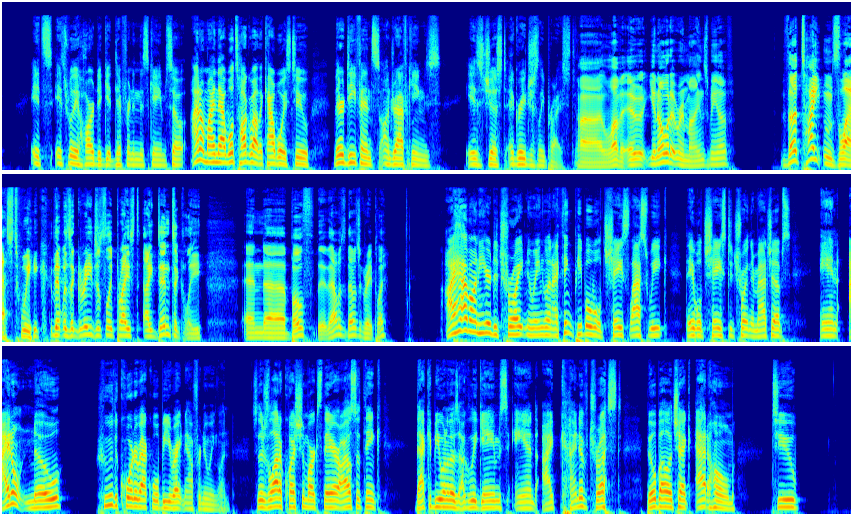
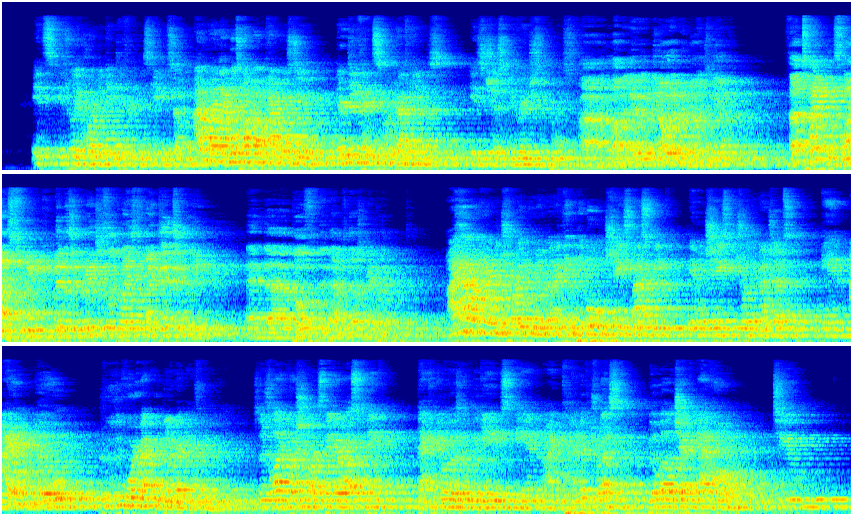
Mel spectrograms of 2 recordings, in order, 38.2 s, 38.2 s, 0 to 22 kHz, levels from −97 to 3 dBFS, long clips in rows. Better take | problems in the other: first | off-mic speech; far // room echo; strong; dies away in 3 s

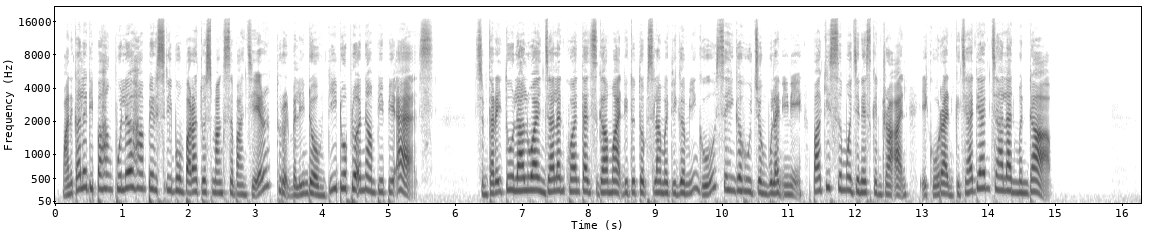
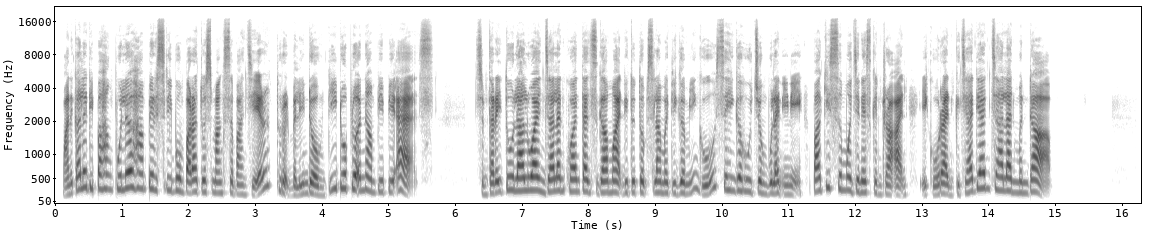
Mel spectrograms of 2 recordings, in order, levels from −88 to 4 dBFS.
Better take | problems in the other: first | thin; somewhat; fading below 400 Hz

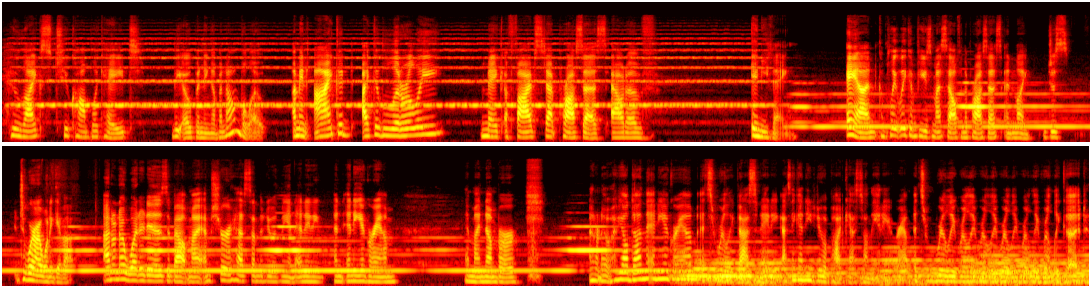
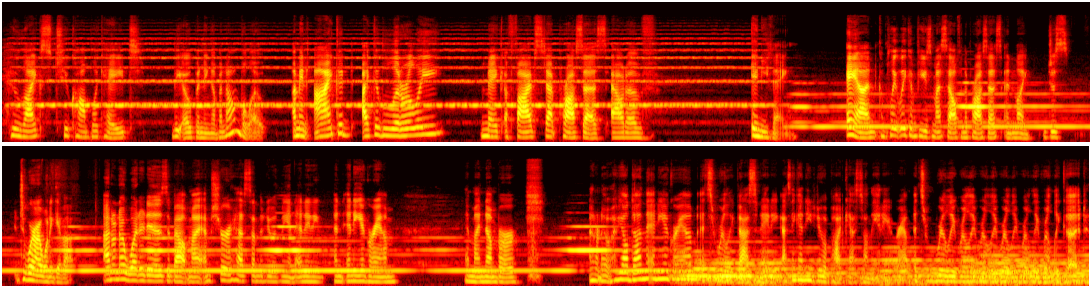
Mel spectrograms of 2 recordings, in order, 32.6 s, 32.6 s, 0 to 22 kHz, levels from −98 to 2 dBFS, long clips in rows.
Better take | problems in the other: neither | background music; loud; throughout; 4 dB below the speech; the same in both

